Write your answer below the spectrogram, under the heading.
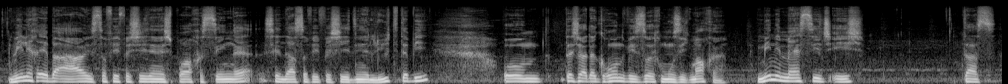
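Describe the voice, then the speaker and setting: A middle-aged man from Congo whose first language is Lingala, a musician talking in an unhurried, word-searching way in an interview at an outdoor festival. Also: medium pitch, dark tone, a little hiss or hum. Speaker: musician guest. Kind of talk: casual interview.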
